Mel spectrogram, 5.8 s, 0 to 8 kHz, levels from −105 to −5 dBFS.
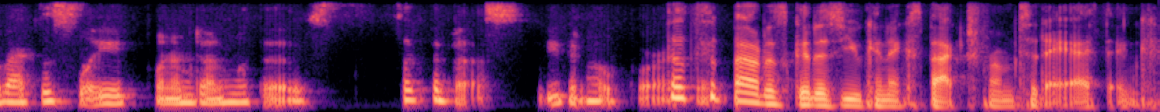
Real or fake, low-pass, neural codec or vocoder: fake; 7.2 kHz; vocoder, 44.1 kHz, 80 mel bands, Vocos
